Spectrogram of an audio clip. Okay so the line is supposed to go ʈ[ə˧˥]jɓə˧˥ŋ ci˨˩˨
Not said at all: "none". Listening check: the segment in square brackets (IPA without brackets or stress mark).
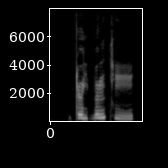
ə˨˩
